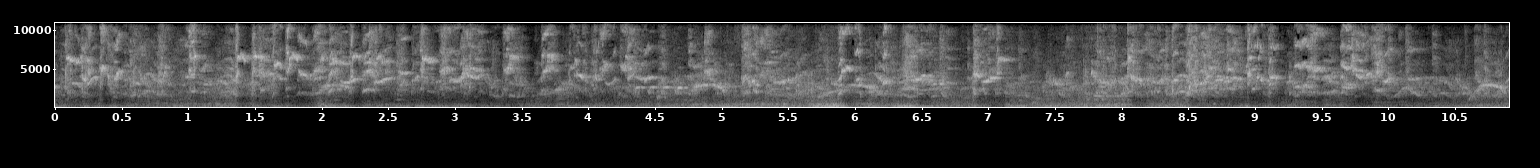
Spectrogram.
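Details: Pet blue-mutation lovebirds at morning feeding produce a lively, continuous chorus of sharp, high squeaks and chirps, with soft low rustling and a few short pauses.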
